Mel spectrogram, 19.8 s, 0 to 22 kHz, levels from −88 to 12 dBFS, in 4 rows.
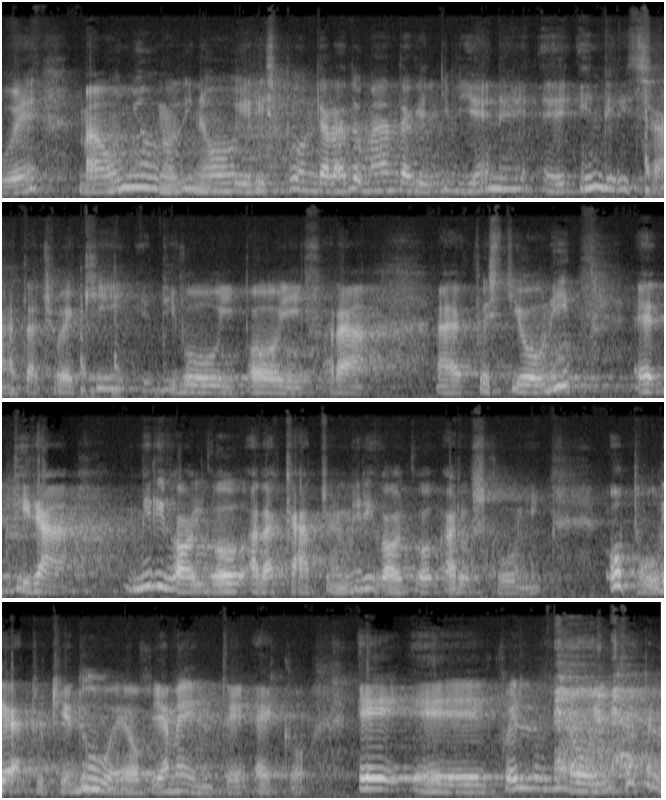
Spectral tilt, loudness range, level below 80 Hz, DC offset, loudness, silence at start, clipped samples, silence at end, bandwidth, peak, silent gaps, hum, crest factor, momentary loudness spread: -4 dB/octave; 5 LU; -54 dBFS; under 0.1%; -19 LUFS; 0 s; under 0.1%; 0 s; over 20 kHz; 0 dBFS; none; none; 20 dB; 12 LU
